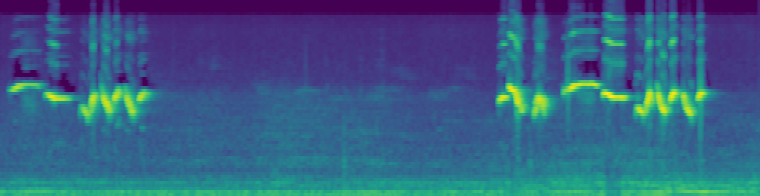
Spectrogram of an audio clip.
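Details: Orange-headed thrush, ngeplong song meant to stimulate singing. Two bold phrases of clear whistles ending in rapid warbled trills, separated by a few quiet seconds.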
